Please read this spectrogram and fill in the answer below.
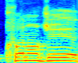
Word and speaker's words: Quinnergy: So Quinnergy, I don't know if you can see it.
